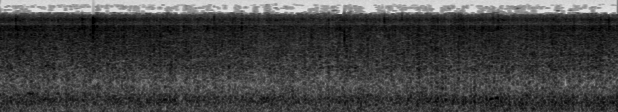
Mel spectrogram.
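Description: Heavy rain in a downpour, falling steadily on wet pavement and umbrellas as an even, dense hiss.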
